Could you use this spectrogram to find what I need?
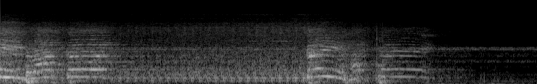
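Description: A middle-aged man speaks loudly and with animation into a microphone, heard through a loudspeaker outdoors.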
